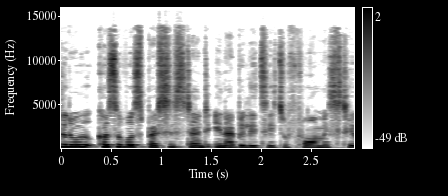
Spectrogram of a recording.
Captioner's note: speaking French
